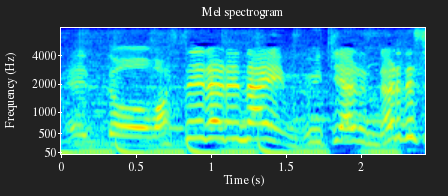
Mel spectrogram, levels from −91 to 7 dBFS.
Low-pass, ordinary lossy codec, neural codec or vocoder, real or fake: none; none; none; real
